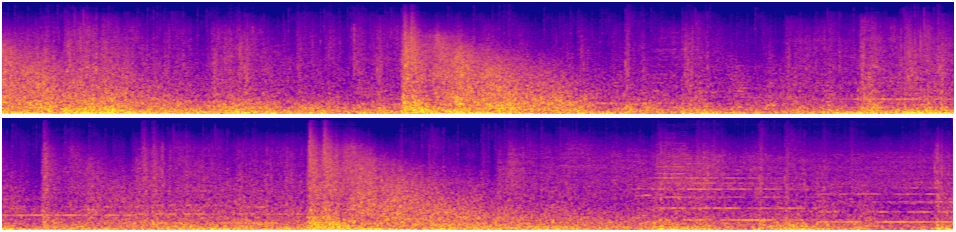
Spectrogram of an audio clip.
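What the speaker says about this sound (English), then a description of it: "Back to firing on the heavy cruisers, gentlemen." Heavy naval gun salvos roar in Ultimate Admiral: Dreadnoughts as warships fire on heavy cruisers, dense rumbling booms and shell blasts rolling continuously with a few sharp swelling bursts, loud and alone.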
